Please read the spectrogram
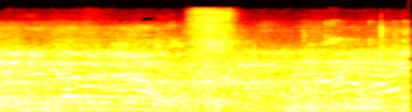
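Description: Several people talking in a gym's reverberant hall, with a single ball bounce on the court about one and a half seconds in.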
